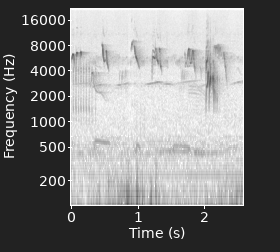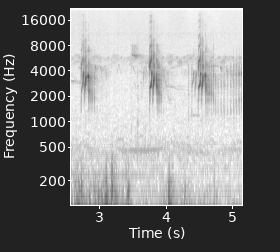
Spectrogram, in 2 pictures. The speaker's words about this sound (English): Okay, the bird was just saying that it is Euscarthamus. It has a rusty crown.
